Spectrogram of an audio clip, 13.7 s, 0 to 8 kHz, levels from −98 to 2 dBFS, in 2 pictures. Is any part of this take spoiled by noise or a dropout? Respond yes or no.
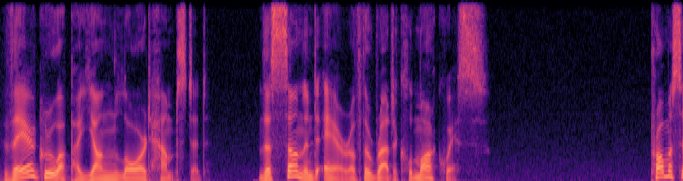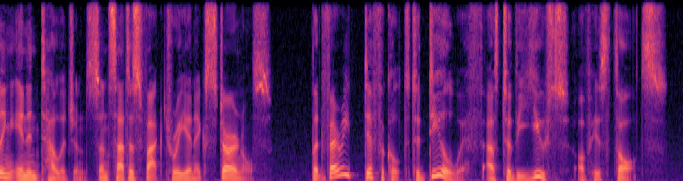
no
